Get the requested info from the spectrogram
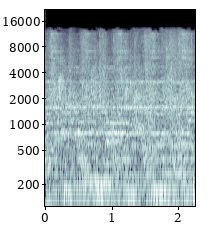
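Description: A live church band with drum kit and electric guitar playing loud, steady worship music.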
